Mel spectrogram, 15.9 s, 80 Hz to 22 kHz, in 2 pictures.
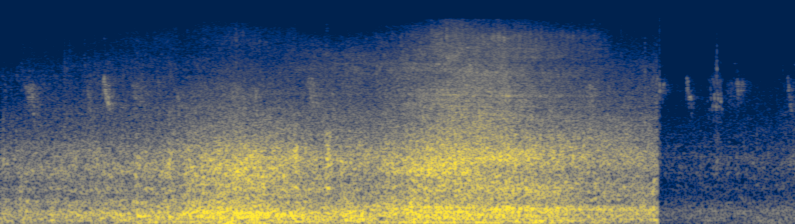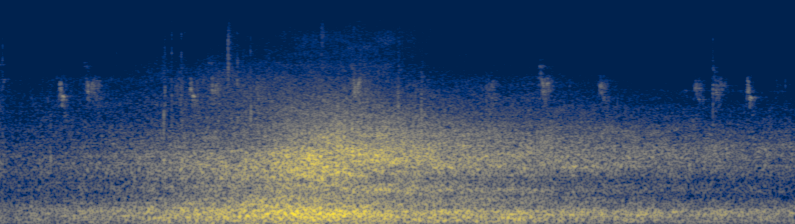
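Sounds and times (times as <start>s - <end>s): road vehicle passing by: 0.0s - 6.6s, 9.0s - 14.6s.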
